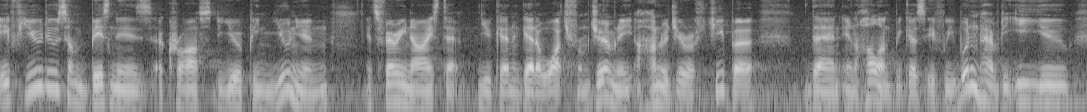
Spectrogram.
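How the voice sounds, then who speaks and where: A man speaks with a non-native accent and a dark, mellow tone. His pace is moderate. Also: medium pitch for a man, ordinary pitch variation. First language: not English. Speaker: watch reviewer. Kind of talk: product review. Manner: hesitant, many fillers.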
